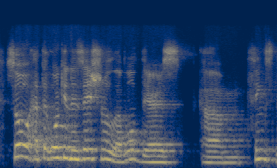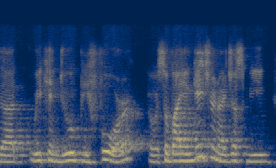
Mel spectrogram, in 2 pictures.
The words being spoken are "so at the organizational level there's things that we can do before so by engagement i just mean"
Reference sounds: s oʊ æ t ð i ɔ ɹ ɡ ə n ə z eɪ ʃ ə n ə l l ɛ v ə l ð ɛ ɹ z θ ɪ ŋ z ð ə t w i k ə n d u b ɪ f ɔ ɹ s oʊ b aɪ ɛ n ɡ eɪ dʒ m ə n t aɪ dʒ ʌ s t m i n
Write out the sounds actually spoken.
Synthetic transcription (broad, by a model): s oʊ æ t ð i ɔ ɹ ɡ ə n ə z eɪ ʃ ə n l l ɛ v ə l ð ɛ ɹ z θ ɪ ŋ z ð ə t w i k ə n d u b ɪ f ɔ ɹ s oʊ b aɪ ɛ n ɡ eɪ dʒ ə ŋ aɪ dʒ ʌ s t m i n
